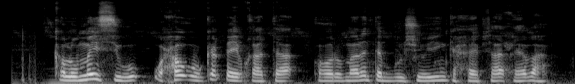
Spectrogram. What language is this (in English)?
Somali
